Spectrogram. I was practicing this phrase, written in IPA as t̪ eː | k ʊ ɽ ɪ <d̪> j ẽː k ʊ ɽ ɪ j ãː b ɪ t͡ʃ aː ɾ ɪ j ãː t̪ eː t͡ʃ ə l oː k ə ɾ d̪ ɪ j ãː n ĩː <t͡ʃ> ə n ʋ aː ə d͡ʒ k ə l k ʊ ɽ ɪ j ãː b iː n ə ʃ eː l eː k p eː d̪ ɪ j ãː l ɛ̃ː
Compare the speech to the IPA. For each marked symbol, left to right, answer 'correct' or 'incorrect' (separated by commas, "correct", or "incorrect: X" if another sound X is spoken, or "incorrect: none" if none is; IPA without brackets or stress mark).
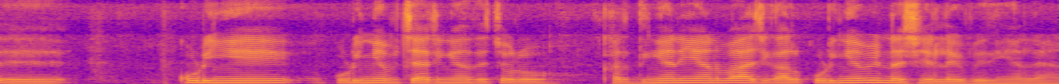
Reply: incorrect: none, incorrect: none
